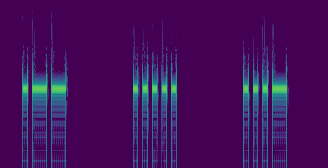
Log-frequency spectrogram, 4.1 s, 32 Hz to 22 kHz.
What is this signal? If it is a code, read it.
Morse code, heard as a keyed tone, about 20 wpm, spaced as for 8 wpm, 700 Hz. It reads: W5V
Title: 191 Lesson 31e - Letter v - Three Characters 20wpm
